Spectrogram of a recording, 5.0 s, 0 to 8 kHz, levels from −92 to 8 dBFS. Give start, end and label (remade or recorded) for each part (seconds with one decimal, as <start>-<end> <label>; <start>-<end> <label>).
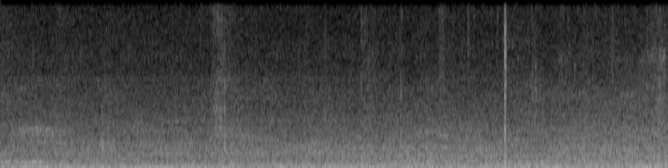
0.0-5.0 recorded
